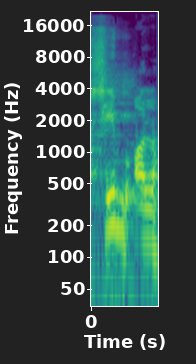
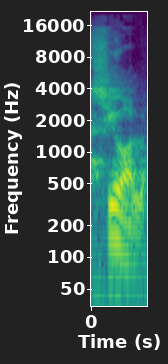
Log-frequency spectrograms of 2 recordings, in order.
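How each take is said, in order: First: A b sound is heard before the second syllable. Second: No consonant is heard before the second syllable. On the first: The speaker calls it wrong. "এখানেও শিব অল হবে না" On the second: The speaker calls it right. "উচ্চারণ হবে শিওল"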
